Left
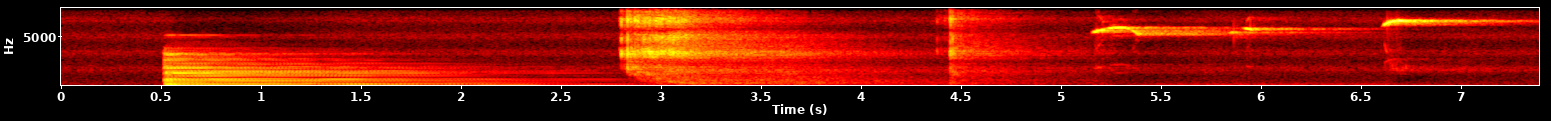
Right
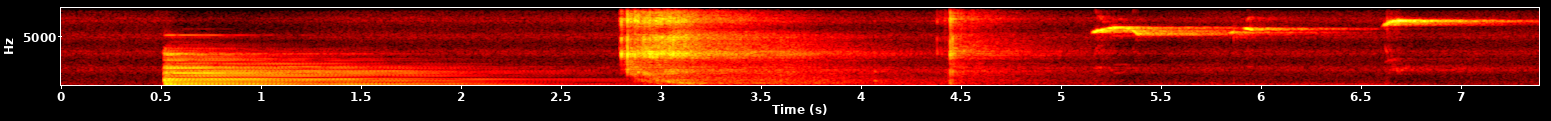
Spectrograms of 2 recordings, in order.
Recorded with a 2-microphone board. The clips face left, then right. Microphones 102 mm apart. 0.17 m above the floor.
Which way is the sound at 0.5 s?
25° right (ahead or behind).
